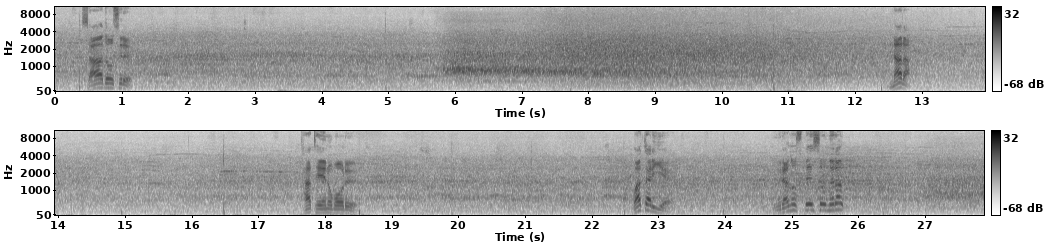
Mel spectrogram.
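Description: A stadium crowd roars steadily, swelling for a while and then settling.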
